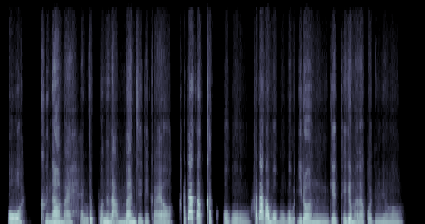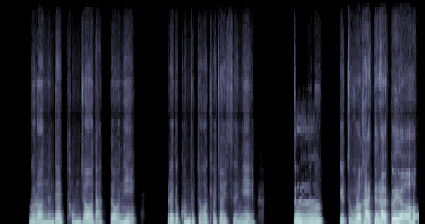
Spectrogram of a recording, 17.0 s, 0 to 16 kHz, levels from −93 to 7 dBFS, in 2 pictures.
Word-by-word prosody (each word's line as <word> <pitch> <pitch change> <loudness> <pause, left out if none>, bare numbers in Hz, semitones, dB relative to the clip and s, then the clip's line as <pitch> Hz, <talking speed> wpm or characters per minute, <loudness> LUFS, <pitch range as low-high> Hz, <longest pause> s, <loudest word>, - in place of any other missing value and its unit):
어 185 -5 +3 0.4
그나마 220 +4 -1
핸드폰은 310 - -4
안 155 -3 -4
만지니까요. 160 - -3 0.2
하다가 390 -3 +3
카톡 315 -5 -9
보고 145 -1 -9
하다가 390 -2 +3
뭐 170 -4 -1
보고 160 -3 -8
이런 195 -3 -2
게 145 -2 -3
되게 145 +9 0
많았거든요. 135 -5 -8 1.0
그랬는데 210 +5 0
던져 160 +6 0
놨더니 190 - -2 0.6
그래도 180 -1 -1
컴퓨터가 240 - -4
켜져 210 +3 -6
있으니 170 -1 -6 0.8
슥 315 +4 +3 0.4
유튜브로 195 +1 +3
가더라고요. 210 +5 +7
200 Hz, 240 characters per minute, -21 LUFS, 160-245 Hz, 1.0 s, 가더라고요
